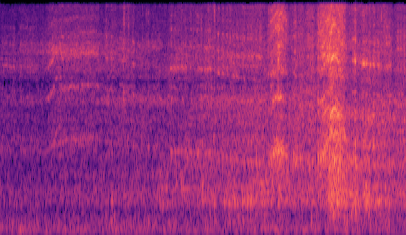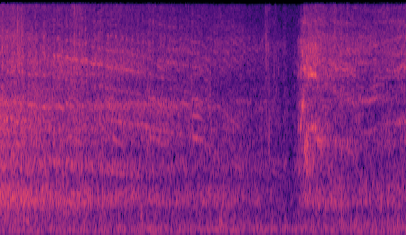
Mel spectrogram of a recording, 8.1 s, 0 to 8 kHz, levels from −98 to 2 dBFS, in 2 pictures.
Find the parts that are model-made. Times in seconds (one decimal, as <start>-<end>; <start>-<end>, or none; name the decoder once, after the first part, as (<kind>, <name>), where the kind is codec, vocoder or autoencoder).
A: none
